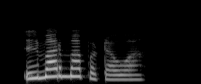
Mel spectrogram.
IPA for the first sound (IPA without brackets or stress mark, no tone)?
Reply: l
